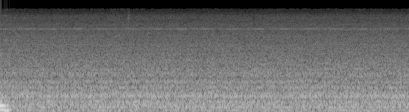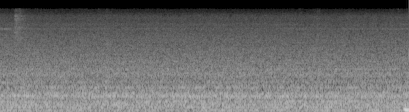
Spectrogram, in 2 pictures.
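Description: Steady background hum and hiss with a faint constant tone and no distinct events.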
